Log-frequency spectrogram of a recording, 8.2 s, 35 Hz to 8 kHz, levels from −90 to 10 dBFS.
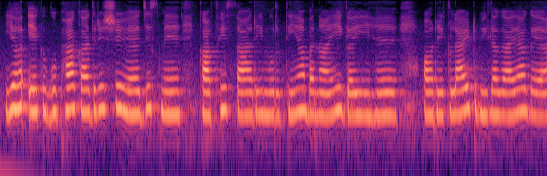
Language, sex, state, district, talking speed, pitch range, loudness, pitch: Hindi, female, Jharkhand, Garhwa, 140 wpm, 230-260 Hz, -15 LUFS, 240 Hz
